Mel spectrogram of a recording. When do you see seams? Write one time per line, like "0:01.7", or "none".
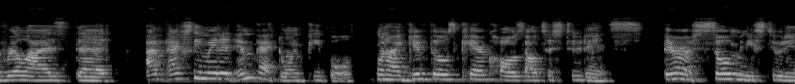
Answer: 0:01.2
0:03.6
